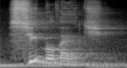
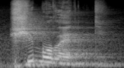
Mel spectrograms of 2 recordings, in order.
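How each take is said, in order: First: The word begins with a plain s sound. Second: The word begins with an sh sound. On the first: The speaker belongs to the tribe of Ephraim. The speaker calls it wrong. "Ela não conseguia pronunciar o Shi" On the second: The speaker belongs to the tribes of Gilead. The speaker calls it right. "Diga Shibolete"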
